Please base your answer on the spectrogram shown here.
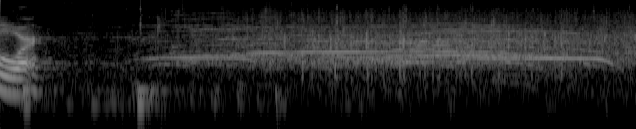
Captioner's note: audience cheering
